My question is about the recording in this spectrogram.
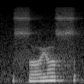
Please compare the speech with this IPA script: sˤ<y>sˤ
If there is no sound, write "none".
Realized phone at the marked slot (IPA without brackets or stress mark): y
